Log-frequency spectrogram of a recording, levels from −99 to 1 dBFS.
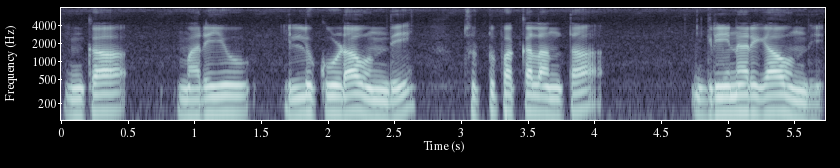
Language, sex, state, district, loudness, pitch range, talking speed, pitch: Telugu, male, Telangana, Mahabubabad, -17 LUFS, 120-140 Hz, 85 wpm, 130 Hz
